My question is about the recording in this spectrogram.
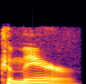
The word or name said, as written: Khmer Republic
